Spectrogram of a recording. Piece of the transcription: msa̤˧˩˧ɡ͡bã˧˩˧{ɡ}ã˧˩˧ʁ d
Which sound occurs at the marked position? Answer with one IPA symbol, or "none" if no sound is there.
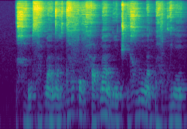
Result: d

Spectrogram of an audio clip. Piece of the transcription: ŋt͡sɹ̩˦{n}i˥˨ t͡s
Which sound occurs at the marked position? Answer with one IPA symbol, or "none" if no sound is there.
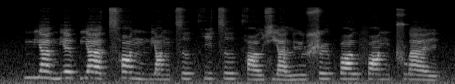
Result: t̪ʰ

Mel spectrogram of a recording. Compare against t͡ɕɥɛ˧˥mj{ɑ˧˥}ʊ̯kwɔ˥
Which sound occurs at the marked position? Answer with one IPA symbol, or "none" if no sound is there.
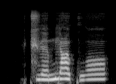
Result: ɑ˥˩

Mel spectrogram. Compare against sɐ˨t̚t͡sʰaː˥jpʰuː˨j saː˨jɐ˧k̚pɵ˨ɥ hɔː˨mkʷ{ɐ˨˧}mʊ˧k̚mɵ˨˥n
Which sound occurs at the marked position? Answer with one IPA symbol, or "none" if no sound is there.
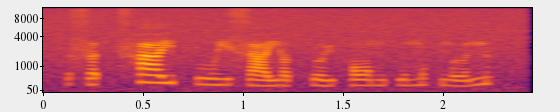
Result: ɐ˨˧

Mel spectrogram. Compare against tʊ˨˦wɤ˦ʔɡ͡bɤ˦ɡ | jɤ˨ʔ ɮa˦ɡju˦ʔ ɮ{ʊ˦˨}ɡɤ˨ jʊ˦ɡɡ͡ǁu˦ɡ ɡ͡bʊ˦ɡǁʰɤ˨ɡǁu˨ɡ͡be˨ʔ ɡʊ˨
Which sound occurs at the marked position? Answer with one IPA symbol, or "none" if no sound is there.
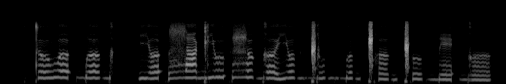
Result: ʊ˦˨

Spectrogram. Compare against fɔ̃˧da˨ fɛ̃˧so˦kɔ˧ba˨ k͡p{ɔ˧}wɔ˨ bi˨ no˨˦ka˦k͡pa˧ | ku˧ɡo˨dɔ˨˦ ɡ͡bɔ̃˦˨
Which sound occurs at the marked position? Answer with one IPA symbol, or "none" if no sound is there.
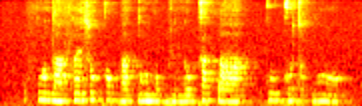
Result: ɔ̃˧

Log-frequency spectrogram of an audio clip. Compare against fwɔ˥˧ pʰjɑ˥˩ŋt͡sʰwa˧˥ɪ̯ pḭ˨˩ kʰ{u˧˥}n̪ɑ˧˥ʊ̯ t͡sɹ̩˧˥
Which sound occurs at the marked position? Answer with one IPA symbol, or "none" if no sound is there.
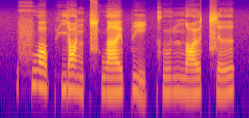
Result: u˧˥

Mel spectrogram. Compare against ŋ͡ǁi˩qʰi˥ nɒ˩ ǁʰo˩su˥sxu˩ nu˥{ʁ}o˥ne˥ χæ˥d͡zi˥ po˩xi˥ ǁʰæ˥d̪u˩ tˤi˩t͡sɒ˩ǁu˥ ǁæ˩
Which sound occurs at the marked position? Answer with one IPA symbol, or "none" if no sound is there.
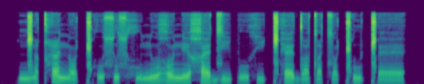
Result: ʁ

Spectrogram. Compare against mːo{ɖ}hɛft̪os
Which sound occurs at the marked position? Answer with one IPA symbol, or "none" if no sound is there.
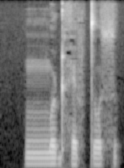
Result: ɖ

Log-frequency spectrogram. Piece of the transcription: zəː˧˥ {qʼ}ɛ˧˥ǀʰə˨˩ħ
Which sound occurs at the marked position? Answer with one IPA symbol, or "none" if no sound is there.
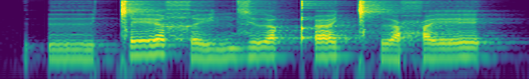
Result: qʼ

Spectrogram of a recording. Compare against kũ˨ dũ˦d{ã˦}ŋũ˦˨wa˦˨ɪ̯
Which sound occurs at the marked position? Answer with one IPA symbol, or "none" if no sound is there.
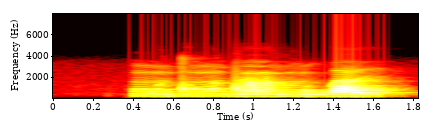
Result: ã˦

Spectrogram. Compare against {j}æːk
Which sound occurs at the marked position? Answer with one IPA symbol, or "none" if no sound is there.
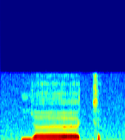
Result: j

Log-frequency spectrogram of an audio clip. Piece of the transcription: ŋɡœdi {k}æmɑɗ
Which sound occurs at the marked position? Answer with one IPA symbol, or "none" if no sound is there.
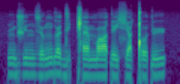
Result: ǁ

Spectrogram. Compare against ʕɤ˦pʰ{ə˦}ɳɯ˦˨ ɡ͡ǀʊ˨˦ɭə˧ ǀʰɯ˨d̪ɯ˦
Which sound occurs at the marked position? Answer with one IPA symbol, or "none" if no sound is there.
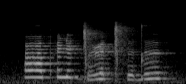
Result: ə˦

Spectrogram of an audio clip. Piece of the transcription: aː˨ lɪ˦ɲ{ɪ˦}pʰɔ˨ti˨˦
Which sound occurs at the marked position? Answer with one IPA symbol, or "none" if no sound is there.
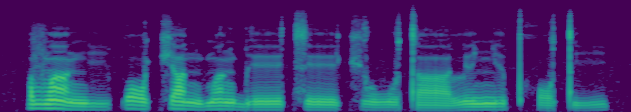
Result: ɪ˦˨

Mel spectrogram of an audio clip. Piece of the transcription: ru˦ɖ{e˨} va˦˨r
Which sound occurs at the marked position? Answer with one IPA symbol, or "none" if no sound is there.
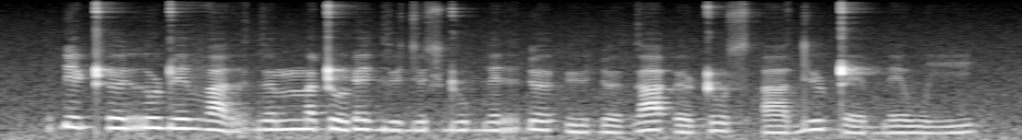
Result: e˦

